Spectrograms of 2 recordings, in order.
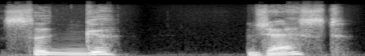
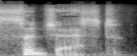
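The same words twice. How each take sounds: First: It is said the American way. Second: It is said the non-American way. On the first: The speaker calls it wrong. "you've just said suggest ... I think we say suggest in American English" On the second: The speaker calls it right. "It's suggest"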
